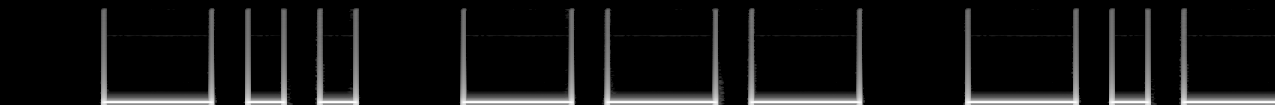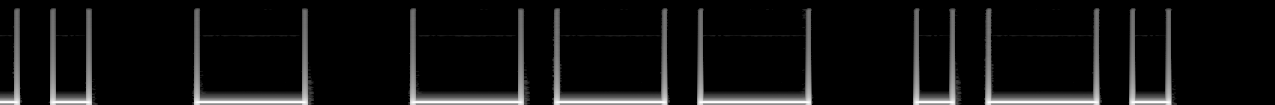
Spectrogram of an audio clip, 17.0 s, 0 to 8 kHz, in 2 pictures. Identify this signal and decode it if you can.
Morse code, heard as a keyed tone, about 5 wpm, 250 Hz. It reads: DOCTOR
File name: morse / morse-training-05WPM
